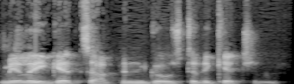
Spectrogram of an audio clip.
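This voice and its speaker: A man's voice: on the high side, moderate pace, darkish tone, breathy edge. A man reading stage directions as the narrator of a play reading. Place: video call.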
